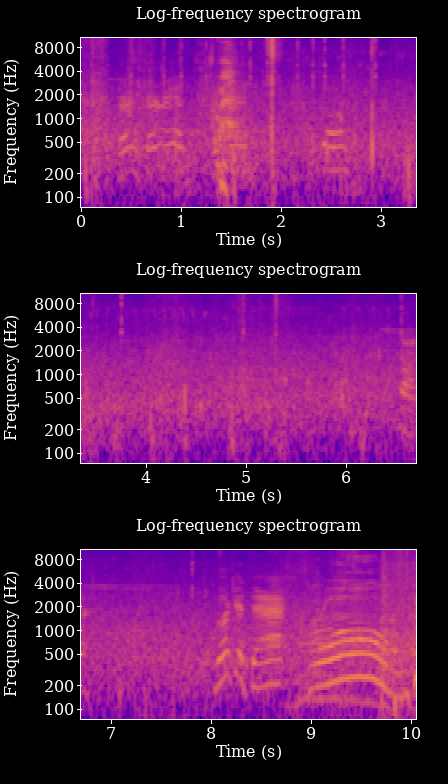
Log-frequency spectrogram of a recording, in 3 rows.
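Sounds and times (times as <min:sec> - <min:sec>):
faint water splashes: 0:00.0 - 0:10.0
river running over gravel: 0:00.0 - 0:10.0.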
